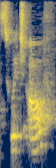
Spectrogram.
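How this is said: The stress falls on the word off. The speaker calls it right. "the stress always goes on preposition"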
